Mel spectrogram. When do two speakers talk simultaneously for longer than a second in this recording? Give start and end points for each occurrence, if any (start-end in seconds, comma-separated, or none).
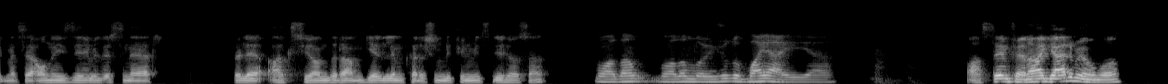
none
